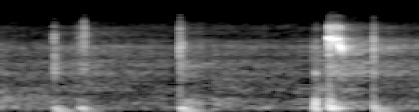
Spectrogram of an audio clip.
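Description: Computer keyboard keystrokes: a few separate key presses, the loudest near the end.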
